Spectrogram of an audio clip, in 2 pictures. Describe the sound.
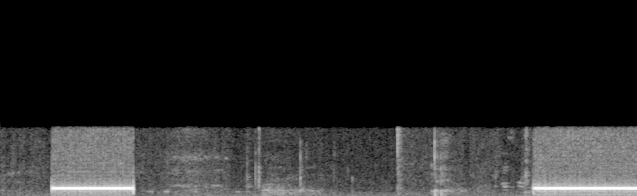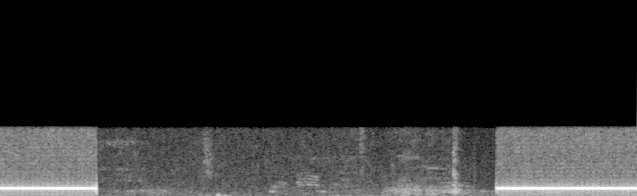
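Ringback tone on a phone line while a call is transferred: three long, steady, low-pitched tones separated by roughly four seconds of quiet, with faint voices and small noises in the gaps.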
